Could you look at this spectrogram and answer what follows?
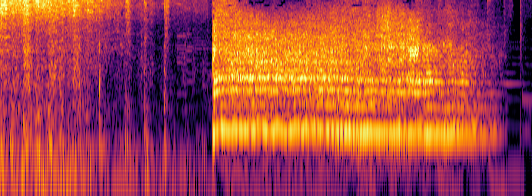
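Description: A train passes with a rumbling, clattering roll, then a loud, sustained steam-style whistle blast cuts in and holds for about three seconds before fading, close and alone.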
